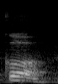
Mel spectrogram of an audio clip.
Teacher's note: जैसे देख लीजिए, अभी हम बोले क, तो थोड़ी दूर तक बोलिए क, बोल के जाएंगे तो लास्ट में अ आएगा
